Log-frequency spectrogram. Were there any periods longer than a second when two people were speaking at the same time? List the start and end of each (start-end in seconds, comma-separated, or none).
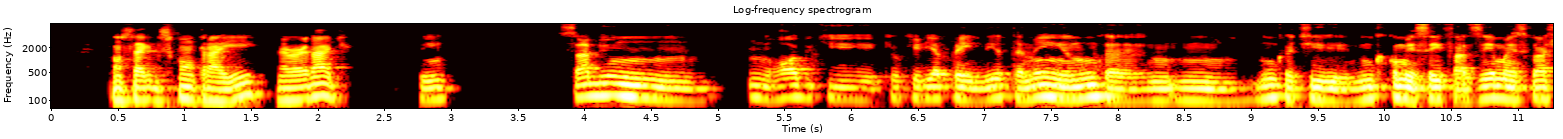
none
